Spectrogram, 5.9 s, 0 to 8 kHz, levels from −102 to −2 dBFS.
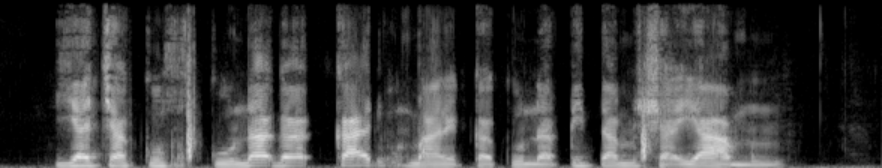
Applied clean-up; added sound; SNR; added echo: neural diffusion model UNIVERSE++.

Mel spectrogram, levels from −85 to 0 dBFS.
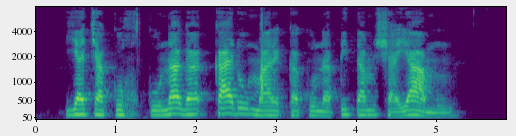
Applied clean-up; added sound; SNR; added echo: neural mask model Resemble Enhance denoiser.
